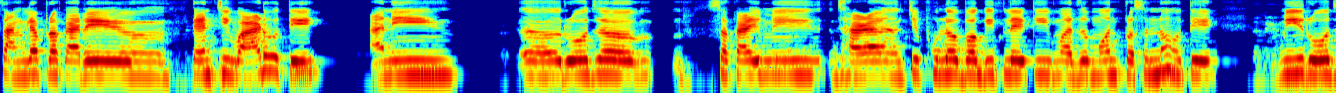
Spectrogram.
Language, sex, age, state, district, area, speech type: Marathi, female, 30-45, Maharashtra, Wardha, rural, spontaneous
